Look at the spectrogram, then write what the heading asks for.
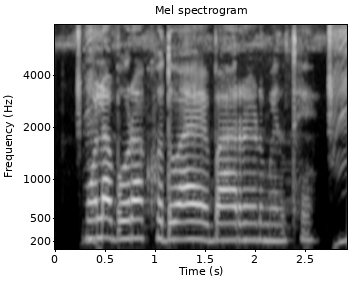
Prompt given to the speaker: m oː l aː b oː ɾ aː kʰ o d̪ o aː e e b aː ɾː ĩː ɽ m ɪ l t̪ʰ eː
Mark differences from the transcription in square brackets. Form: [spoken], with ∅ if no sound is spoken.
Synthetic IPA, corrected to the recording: m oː l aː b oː ɾ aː kʰ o d̪ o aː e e b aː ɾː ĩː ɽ m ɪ l t̪ʰ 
